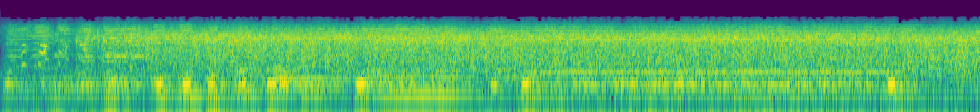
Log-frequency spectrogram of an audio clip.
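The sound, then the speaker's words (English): An outboard motor engine runs loudly and steadily, a continuous buzzing drone with a low humming tone underneath that never stops. “You can take along your outboard motor, too.”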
